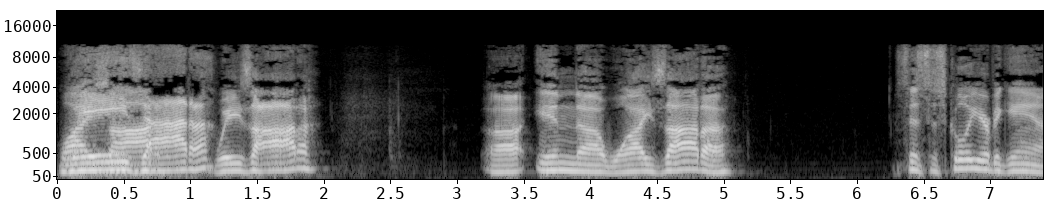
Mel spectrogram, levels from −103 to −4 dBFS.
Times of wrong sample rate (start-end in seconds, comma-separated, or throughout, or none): 1.02-6.12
